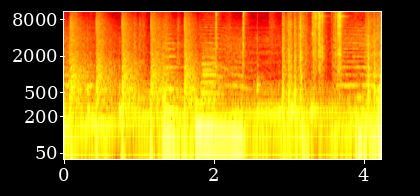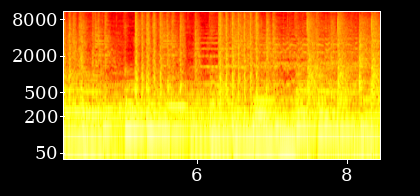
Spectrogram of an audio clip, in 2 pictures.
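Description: Rapid bursts of gunfire from the Chicken Police video game during a car chase, dense overlapping shots firing almost nonstop, loud and close over a low rumbling backdrop.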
